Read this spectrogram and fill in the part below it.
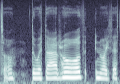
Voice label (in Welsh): "rodd", Welsh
